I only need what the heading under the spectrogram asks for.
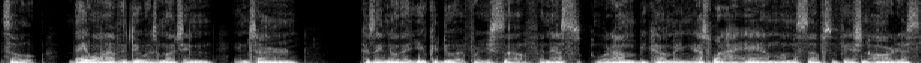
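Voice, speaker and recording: Speaking at a fairly quick pace, a man uses a dark, mellow, somewhat breathy voice, fairly low-pitched with fairly even intonation, recorded dry and close with no echo. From Alaska. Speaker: musician and army veteran. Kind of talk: casual interview. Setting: studio.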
